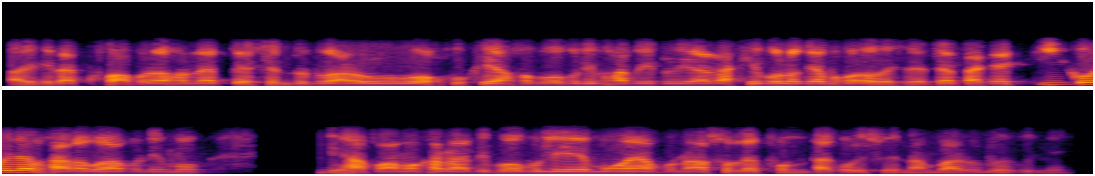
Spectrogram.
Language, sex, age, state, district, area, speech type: Assamese, male, 30-45, Assam, Charaideo, urban, conversation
